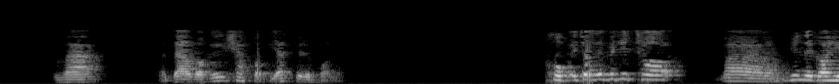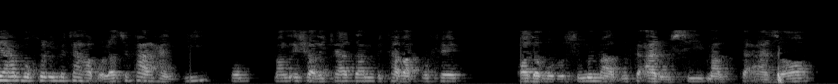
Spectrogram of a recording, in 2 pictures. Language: Persian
